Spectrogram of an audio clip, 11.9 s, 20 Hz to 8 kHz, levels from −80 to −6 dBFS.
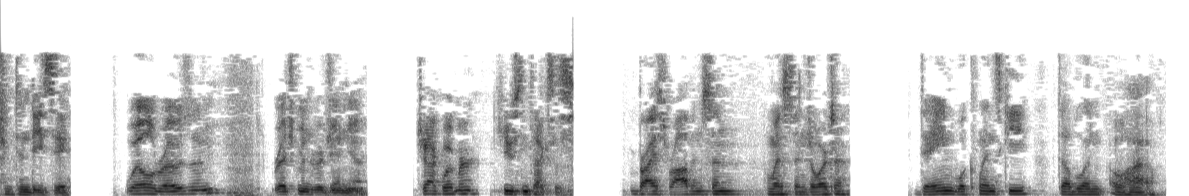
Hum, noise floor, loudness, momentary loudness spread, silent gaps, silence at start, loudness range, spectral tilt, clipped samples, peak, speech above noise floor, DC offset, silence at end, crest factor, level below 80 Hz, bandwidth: none; under -90 dBFS; -20 LUFS; 11 LU; 0.71-1.07 s, 3.71-4.08 s, 5.74-6.17 s, 8.51-9.02 s; 0 s; 1 LU; -6 dB/octave; under 0.1%; -4 dBFS; over 71 dB; under 0.1%; 0.25 s; 16 dB; -42 dBFS; 6.2 kHz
